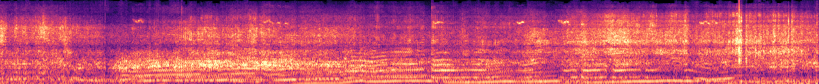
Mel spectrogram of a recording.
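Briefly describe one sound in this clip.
Car tyres squeal as they slide on the tarmac.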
